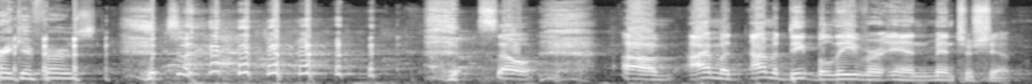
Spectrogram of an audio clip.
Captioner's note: laughing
